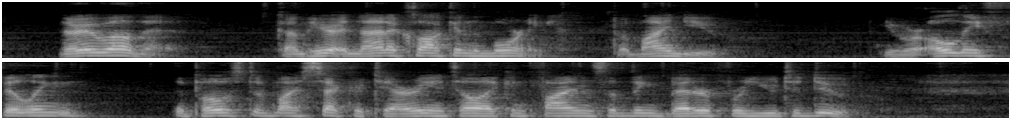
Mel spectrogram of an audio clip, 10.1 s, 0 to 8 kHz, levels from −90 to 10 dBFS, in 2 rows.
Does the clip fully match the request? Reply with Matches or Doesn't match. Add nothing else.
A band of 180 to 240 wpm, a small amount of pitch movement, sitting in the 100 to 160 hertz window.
Matches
